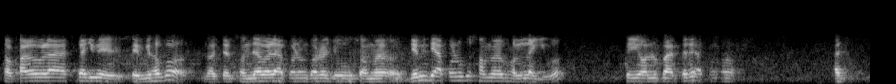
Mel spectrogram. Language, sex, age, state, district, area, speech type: Odia, male, 45-60, Odisha, Sundergarh, rural, conversation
